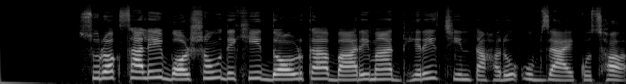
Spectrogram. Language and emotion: Nepali, neutral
